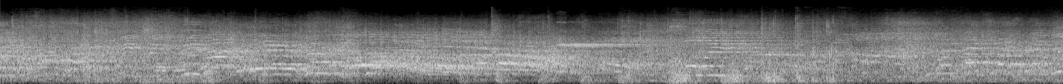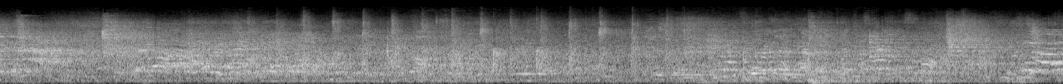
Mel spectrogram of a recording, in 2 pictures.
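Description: Hockey sticks clack against the ice and each other.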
